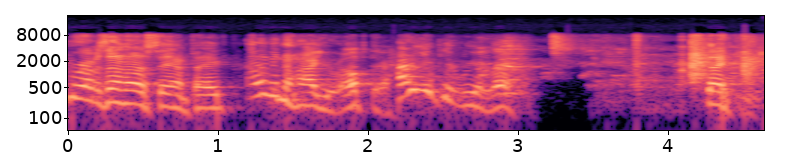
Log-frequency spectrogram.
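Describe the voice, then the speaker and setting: A man with an American accent speaks at a very fast pace. His voice is high-pitched, with very wide pitch swings. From US South. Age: 60s. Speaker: business owner, public commenter. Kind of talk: public comment at council meeting. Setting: council meeting. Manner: halting, repeating words.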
